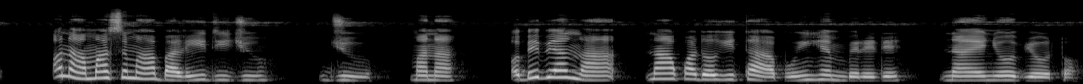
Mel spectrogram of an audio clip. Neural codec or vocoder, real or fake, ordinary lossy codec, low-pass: none; real; none; 14.4 kHz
